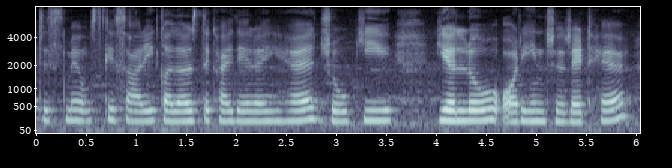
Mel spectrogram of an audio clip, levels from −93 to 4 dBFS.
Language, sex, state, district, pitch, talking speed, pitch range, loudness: Hindi, female, Gujarat, Valsad, 205 Hz, 140 wpm, 195-210 Hz, -18 LUFS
